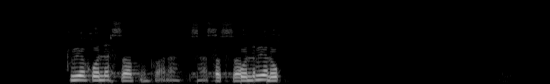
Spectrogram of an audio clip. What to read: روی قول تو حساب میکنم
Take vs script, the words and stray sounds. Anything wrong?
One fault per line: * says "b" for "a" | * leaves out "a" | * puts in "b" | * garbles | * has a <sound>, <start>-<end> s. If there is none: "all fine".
* leaves out "تو"
* garbles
